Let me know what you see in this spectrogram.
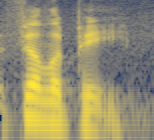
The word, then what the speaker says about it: Philippi: Here in Philippians chapter 1, or St. Paul writes to the church in Philippi, or as they say in West Virginia, Philippi. You know, there's a town spelled this way in West Virginia, but they pronounce it Philippi.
